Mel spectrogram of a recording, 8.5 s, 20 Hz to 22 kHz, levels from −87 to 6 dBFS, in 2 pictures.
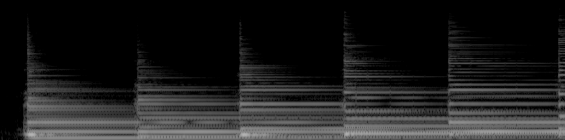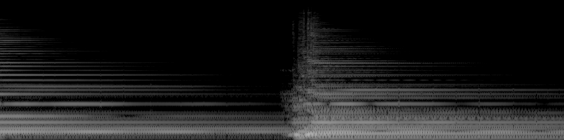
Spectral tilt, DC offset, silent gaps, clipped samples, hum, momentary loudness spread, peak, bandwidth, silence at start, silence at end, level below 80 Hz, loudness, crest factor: -7.5 dB/octave; under 0.1%; none; under 0.1%; none; 11 LU; -18 dBFS; 13 kHz; 0.15 s; 0 s; -56 dBFS; -36 LUFS; 18 dB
